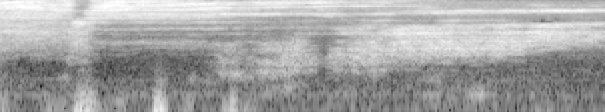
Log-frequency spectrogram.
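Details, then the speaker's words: John Deere lawn tractor tire off the machine, inflated with the reamer just pulled from the puncture during plugging: faint, steady high hiss of air escaping under a few soft thumps; tire puncture air leak. "You hear that leaking? Hear that?"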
